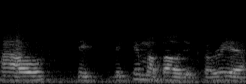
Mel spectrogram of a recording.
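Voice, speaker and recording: This woman has a medium pitch and speaks at a moderate pace. Noticeable background noise and audible room echo are present. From Nigeria. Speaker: community TV talk show host. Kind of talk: speech at a meeting. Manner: halting.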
